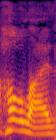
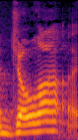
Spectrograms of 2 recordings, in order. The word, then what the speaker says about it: Jolla: Jolla. But it's not silent. It's Spanish.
